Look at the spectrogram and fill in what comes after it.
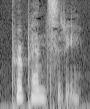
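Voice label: "propensity", US English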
